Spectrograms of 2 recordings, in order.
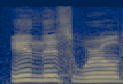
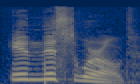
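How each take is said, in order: First: "In this world" read slowly with IN leaned on. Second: "In this world" slowly, THIS pushed and falling; stress on THIS. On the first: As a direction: set "In this world" down gently, a light push on IN. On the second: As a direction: point at THIS in "In this world". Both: Shown as a demonstration. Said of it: "See that first phrase?".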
